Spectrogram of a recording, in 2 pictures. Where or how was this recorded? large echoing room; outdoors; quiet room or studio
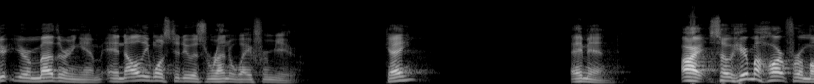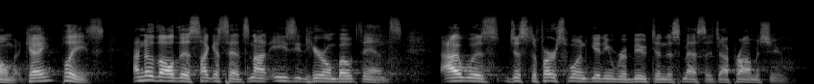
large echoing room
